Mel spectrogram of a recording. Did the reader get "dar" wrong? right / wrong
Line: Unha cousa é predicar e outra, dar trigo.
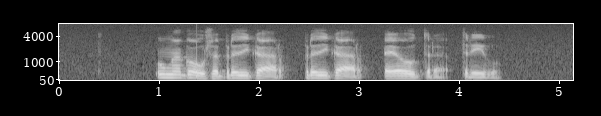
wrong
